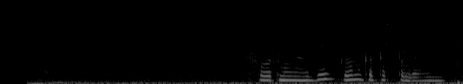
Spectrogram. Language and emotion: Russian, neutral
